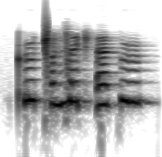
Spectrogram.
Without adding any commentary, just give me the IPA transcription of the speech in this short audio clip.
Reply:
kʼ ʉ ǁ ə ŋ͡ǀ ɪ t͡ʃʼ ɛ k ʉ

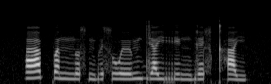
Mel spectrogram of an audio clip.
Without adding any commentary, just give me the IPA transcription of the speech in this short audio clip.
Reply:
a pː ɐ nː o s m b ø s w ø m dʲ a j rʲ e ŋ ɡ e ɬ kʰ a j

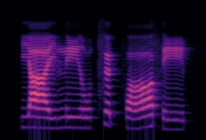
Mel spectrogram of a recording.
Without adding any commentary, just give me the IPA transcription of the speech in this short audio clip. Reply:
j aː˨ j n̪ iː˨ w t͡s ɵ˧ t̚ f ɔː˨˥ s iː˨ p̚

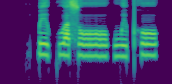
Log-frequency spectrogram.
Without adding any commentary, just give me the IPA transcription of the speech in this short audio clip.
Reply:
k͡p e˦˨ kʷ a˦ s oː˦ | w ɪ˨ pʰ o˦

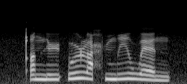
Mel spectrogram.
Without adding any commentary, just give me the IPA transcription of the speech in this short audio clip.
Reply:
qʼ ʌ n y ʔ u ɭ ʌ ħ m i w ɛ n

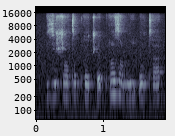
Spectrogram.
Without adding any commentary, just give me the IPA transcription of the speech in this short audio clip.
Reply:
zʲ a ʃ i tˤ u pʰ œ t͡ʃʼ ɛ pʰ i zˤ a m i ʔ o tʰ a

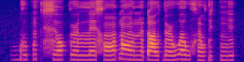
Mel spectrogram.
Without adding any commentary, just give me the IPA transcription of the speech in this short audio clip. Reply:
ɡ͡b ʊ p ə̃ k xʲ ɔ k ə˞ lː ɛ x ɔ̃ ɗ ɔ̃ ʊ̯ n ə̃ ɗ ɑ ʊ̯ ɗ ə˞ w ʌ w x ə̃ w ɗ ɪ k ŋ ɪ

